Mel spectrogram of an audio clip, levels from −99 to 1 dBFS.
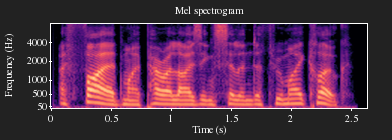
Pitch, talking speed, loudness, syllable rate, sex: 155 Hz, 180 wpm, -18 LUFS, 5.8 syllables/s, male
